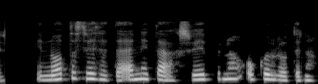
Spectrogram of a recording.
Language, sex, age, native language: Icelandic, female, 40-49, Icelandic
